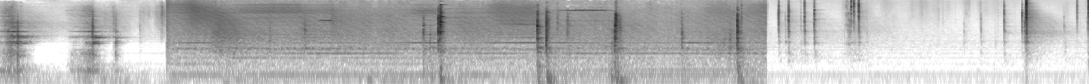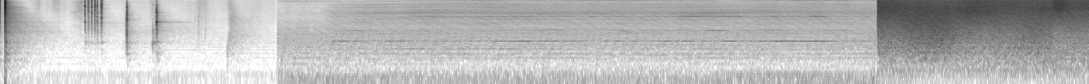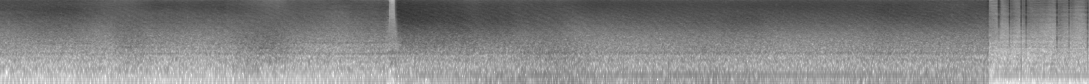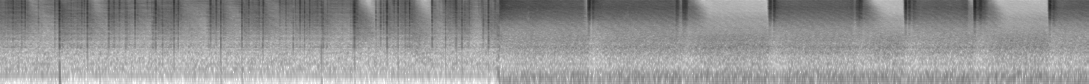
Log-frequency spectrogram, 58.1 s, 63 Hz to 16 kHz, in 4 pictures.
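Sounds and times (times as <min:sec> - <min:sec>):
steady hissing noise: 0:18.3 - 0:58.0.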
